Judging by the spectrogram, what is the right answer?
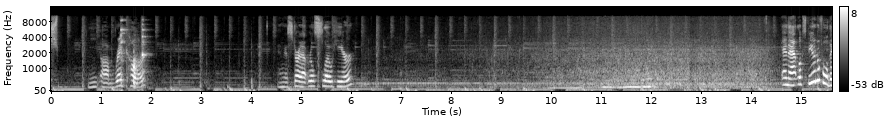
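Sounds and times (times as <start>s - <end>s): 
speech: 0.8s - 2.0s, 4.6s - 6.2s, 14.8s - 15.6s
blender motor mixing tomato juice into already blended ingredients: 6.0s - 14.6s.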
